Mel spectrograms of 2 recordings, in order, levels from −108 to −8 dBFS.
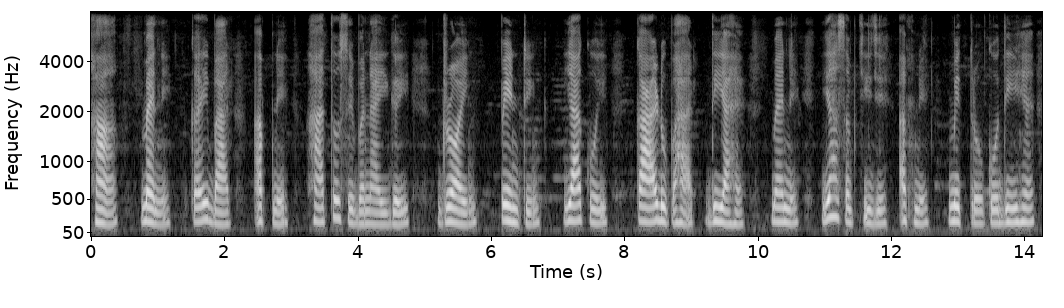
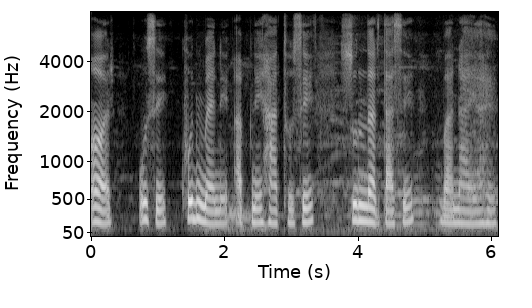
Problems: constant background noise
